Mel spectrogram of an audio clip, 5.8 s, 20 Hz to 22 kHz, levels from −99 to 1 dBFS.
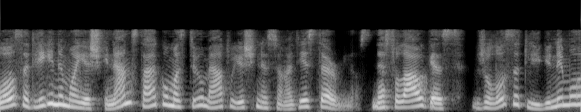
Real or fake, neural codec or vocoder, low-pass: fake; codec, 16 kHz, 0.5 kbps, X-Codec, WavLM features, trained on Multilingual LibriSpeech; 7.2 kHz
